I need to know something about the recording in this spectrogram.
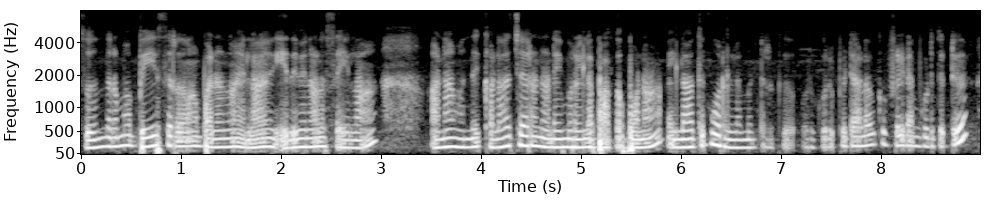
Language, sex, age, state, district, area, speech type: Tamil, female, 45-60, Tamil Nadu, Thanjavur, rural, spontaneous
